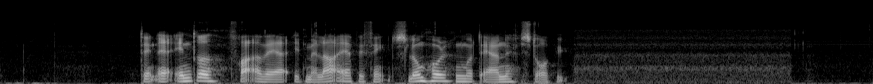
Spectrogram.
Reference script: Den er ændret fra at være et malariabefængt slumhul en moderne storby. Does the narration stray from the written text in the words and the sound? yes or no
no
